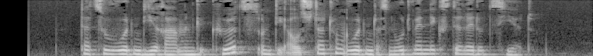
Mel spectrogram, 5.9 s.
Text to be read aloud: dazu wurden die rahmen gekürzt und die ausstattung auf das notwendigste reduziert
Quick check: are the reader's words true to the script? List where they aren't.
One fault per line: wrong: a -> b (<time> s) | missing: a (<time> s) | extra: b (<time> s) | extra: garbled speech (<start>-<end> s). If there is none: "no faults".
wrong: auf -> wurden (3.5 s)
